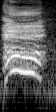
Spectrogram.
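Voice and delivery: loud, high gasp of surprise; sharp excited intake of breath; delighted gasp. Real, not acted. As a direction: gasp at a happy find. Opens bag and sees gift.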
